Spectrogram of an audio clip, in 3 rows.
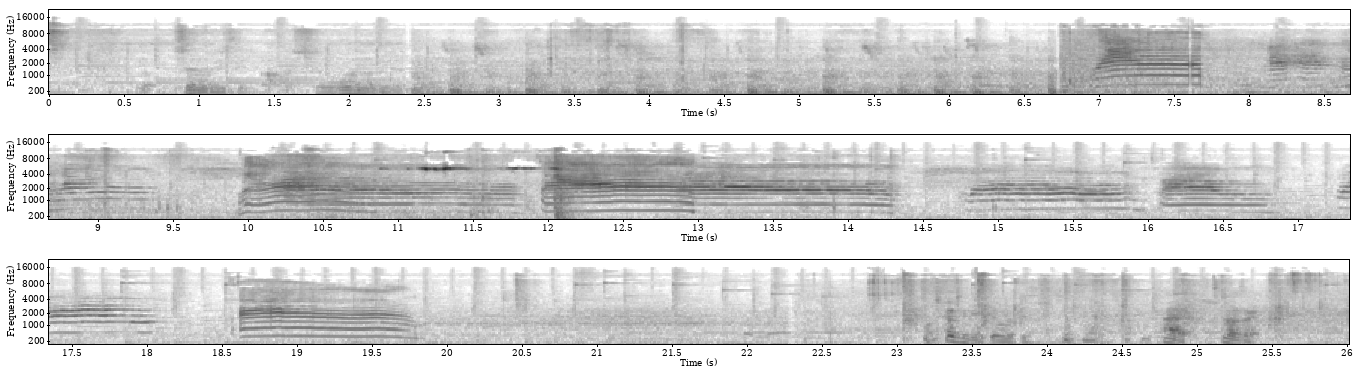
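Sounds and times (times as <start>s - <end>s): cats meowing: 6.8s - 19.9s.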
